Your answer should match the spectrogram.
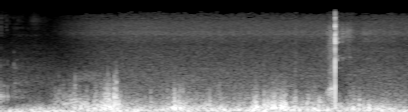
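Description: A single sharp crack of a golf club striking the ball off the tee, about three seconds in, over a low rumble of wind on the microphone.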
